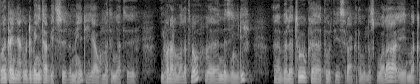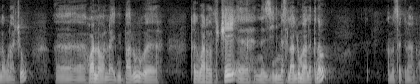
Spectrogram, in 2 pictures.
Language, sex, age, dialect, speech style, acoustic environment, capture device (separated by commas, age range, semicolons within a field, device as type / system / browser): Amharic, male, 25-34, Ethiopia - Addis Ababa, happy; excited, silence, mobile / Linux / Chrome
